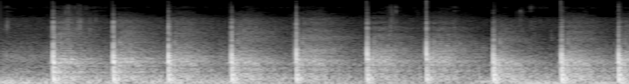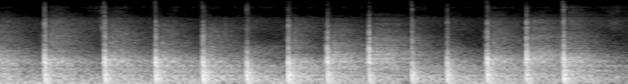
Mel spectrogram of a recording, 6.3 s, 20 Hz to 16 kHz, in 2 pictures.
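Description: A rotted wooden boat hull plank is tapped 24 times along an area already poked with holes by a screwdriver blade. Each tap gives a short, dull, low thud that dies away almost at once. The wood there is dead and needs replacing.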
